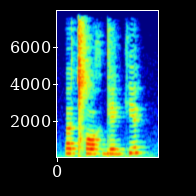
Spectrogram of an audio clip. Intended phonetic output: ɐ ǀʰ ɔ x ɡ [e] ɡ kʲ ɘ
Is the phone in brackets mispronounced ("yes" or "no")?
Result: no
